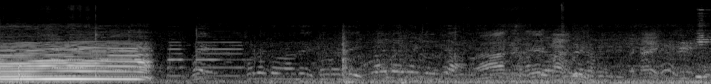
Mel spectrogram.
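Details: Thin cattle, too weak to stand, being unloaded from a truck: one loud, steady, deep moo lasting about a second and a half, then it cuts off to people talking over a low engine hum.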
